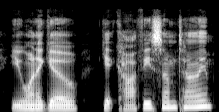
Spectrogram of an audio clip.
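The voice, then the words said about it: Put-on cute girl voice. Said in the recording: “pretend to be like cute girls ... the accent.”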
